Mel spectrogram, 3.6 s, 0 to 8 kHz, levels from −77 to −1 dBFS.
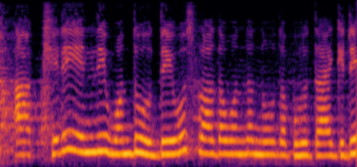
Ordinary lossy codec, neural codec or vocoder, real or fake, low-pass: none; codec, 16 kHz, 0.4 kbps, LongCat-Audio-Codec; fake; none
